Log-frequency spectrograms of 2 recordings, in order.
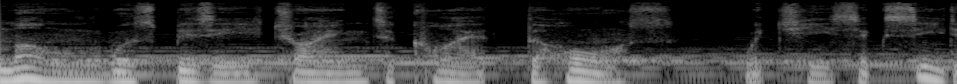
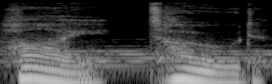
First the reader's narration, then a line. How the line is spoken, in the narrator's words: they cried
